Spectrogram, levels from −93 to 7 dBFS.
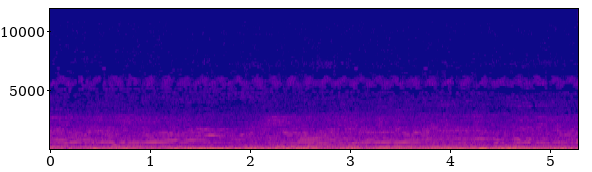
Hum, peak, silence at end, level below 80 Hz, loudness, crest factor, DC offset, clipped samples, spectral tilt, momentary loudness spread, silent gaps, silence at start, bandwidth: none; -28 dBFS; 0 s; -50 dBFS; -45 LUFS; 16 dB; under 0.1%; under 0.1%; -8 dB/octave; 5 LU; none; 0 s; 7.8 kHz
